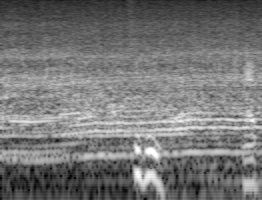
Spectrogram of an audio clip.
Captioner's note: giggles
